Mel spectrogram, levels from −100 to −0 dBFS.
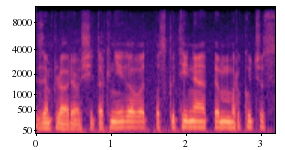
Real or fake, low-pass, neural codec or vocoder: real; 10.8 kHz; none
